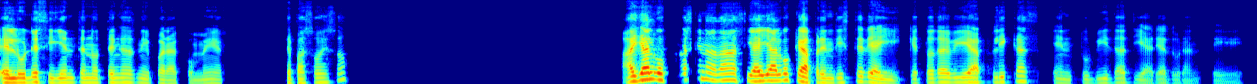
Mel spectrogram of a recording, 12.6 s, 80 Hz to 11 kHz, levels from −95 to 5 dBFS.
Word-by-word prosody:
el 125 Hz, 0 st, +4 dB
lunes 135 Hz, +3 st, 0 dB
siguiente 130 Hz, 0 st, -8 dB
no 130 Hz, -1 st, -9 dB
tengas 130 Hz, 0 st, -9 dB
ni 120 Hz, -3 st, -14 dB
para 100 Hz, -3 st, -11 dB
comer. 105 Hz, +2 st, -18 dB, 0.6 s
¿Te -, -, -9 dB
pasó 115 Hz, +3 st, -11 dB
eso? 190 Hz, +12 st, -16 dB, 2.8 s
¿Hay -, -, +5 dB
algo 210 Hz, -1 st, +8 dB
más 200 Hz, 0 st, -9 dB
que 245 Hz, -, -13 dB
nada, 200 Hz, -1 st, -1 dB
si 170 Hz, -3 st, -3 dB
hay 170 Hz, +3 st, +5 dB
algo 185 Hz, +2 st, +3 dB
que 170 Hz, -, +3 dB
aprendiste 130 Hz, +1 st, 0 dB
de 145 Hz, -, -1 dB
ahí 105 Hz, -5 st, -6 dB
que 110 Hz, -1 st, -17 dB
todavía 135 Hz, +3 st, -5 dB
aplicas 145 Hz, +4 st, -10 dB
en 110 Hz, -3 st, -19 dB
tu 110 Hz, 0 st, -24 dB
vida 115 Hz, -, -16 dB
diaria -, -, -19 dB
durante, -, -, -32 dB
130 Hz, 150 wpm, -23 LUFS, 115-160 Hz, 2.8 s, algo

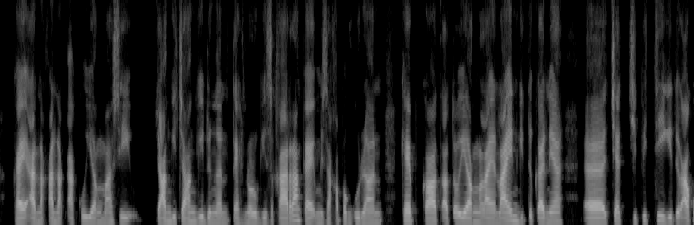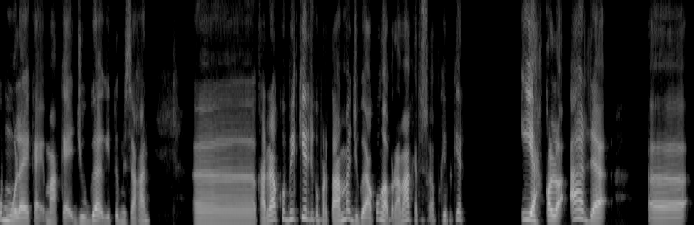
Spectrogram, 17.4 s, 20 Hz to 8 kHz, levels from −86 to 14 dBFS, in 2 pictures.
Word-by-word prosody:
kayak 170 Hz, -2 st, +2 dB
anak-anak 170 Hz, 0 st, -2 dB
aku 175 Hz, +2 st, -4 dB
yang 170 Hz, -1 st, -3 dB
masih 165 Hz, 0 st, -5 dB, 0.2 s
canggih-canggih 175 Hz, +1 st, -1 dB
dengan 165 Hz, -1 st, -6 dB
teknologi 160 Hz, +1 st, -5 dB
sekarang, 165 Hz, +6 st, +2 dB
kayak 160 Hz, -6 st, 0 dB
misalkan 160 Hz, +1 st, -7 dB
penggunaan 165 Hz, -1 st, -4 dB, 0.2 s
CapCut 175 Hz, -2 st, +2 dB
atau 165 Hz, 0 st, -1 dB
yang 170 Hz, 0 st, +1 dB
lain-lain 165 Hz, +3 st, +3 dB
gitu 170 Hz, +1 st, -10 dB
kan 170 Hz, -2 st, 0 dB
ya, 170 Hz, 0 st, 0 dB, 0.2 s
eee, 165 Hz, -1 st, +3 dB
ChatGPT 180 Hz, +2 st, -6 dB
gitu 170 Hz, -, -5 dB
aku 255 Hz, -, +3 dB
mulai 185 Hz, -6 st, +4 dB
kayak 170 Hz, -, -6 dB
make 160 Hz, -3 st, -1 dB
juga 180 Hz, +5 st, 0 dB
gitu 170 Hz, +4 st, -8 dB
misalkan, 175 Hz, +2 st, -4 dB, 0.5 s
eee, 160 Hz, -1 st, -2 dB
karena 175 Hz, +10 st, +4 dB
aku 260 Hz, +1 st, -6 dB
pikir 280 Hz, +4 st, +1 dB
juga 255 Hz, -6 st, -7 dB
pertama 185 Hz, +11 st, +3 dB
juga 185 Hz, -4 st, +1 dB
aku -, -, -11 dB
nggak 245 Hz, -, +3 dB
pernah 155 Hz, +4 st, -1 dB
make, 250 Hz, -, -14 dB
terus 225 Hz, -, -10 dB
aku 195 Hz, +1 st, -13 dB
pikir-pikir, 250 Hz, +4 st, -9 dB, 0.7 s
iya 245 Hz, -2 st, +9 dB
kalau 200 Hz, -1 st, +6 dB
ada, 290 Hz, -, +5 dB, 0.5 s
eee, 170 Hz, -1 st, 0 dB
170 Hz, 160 wpm, -25 LUFS, 165-190 Hz, 0.7 s, iya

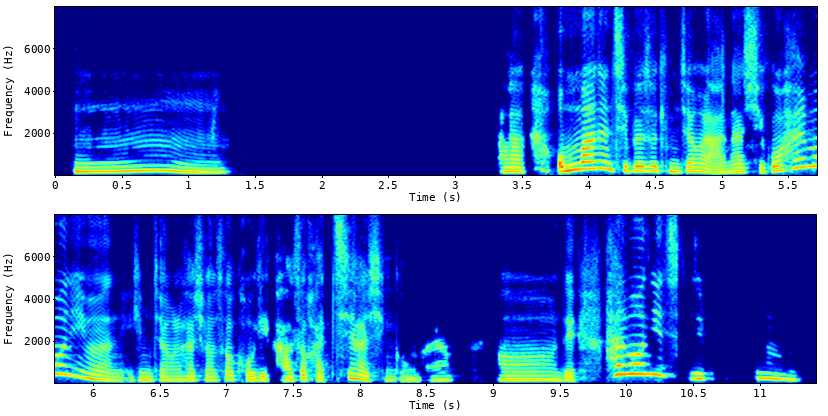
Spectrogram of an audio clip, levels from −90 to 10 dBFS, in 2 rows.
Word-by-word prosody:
음. 195 Hz, -3 st, -1 dB, 2.0 s
아. 195 Hz, -1 st, 0 dB, 0.2 s
엄마는 315 Hz, +6 st, +7 dB
집에서 215 Hz, -2 st, +2 dB
김장을 195 Hz, -1 st, -1 dB
안 155 Hz, +3 st, -2 dB
하시고 185 Hz, +3 st, 0 dB
할머니만 335 Hz, -, 0 dB
김장을 165 Hz, -1 st, -5 dB
하셔서 170 Hz, +1 st, -4 dB
거기 170 Hz, -1 st, -3 dB
가서 170 Hz, +4 st, -2 dB
같이 170 Hz, +8 st, -4 dB
하신 175 Hz, -5 st, -1 dB
건가요? 165 Hz, +2 st, -9 dB, 0.4 s
아 180 Hz, 0 st, -3 dB
네. 165 Hz, -1 st, -2 dB, 0.2 s
할머니 435 Hz, 0 st, +5 dB
집 365 Hz, -5 st, -5 dB, 0.6 s
음. 220 Hz, -7 st, -1 dB
190 Hz, 225 characters per minute, -23 LUFS, 170-235 Hz, 2.0 s, 엄마는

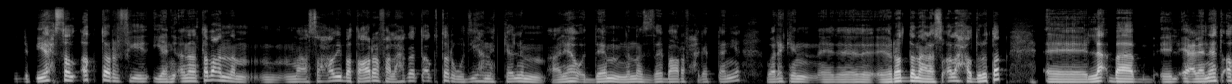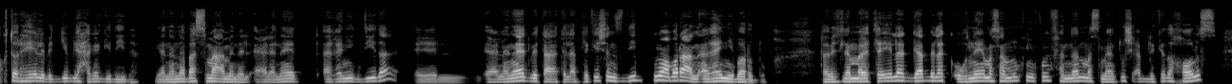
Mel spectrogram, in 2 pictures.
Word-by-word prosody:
اللي 130 Hz, 0 st, -14 dB
بيحصل 185 Hz, +4 st, +4 dB
أكتر 210 Hz, -5 st, +2 dB
في 140 Hz, -1 st, -4 dB
يعني 130 Hz, +1 st, -3 dB
أنا 150 Hz, +1 st, +3 dB
طبعًا 195 Hz, +6 st, +2 dB
أنا 170 Hz, -6 st, +2 dB
م 120 Hz, -3 st, -4 dB, 0.4 s
مع 125 Hz, 0 st, -4 dB
صحابي 145 Hz, +8 st, -1 dB
باتعرّف 155 Hz, -1 st, +1 dB
على 125 Hz, -3 st, -3 dB
حاجات 160 Hz, +5 st, -6 dB
أكتر 160 Hz, +1 st, -5 dB
ودي 125 Hz, +4 st, -7 dB
هنتكلّم 135 Hz, -3 st, -3 dB
عليها 125 Hz, +7 st, -2 dB
قُدّام 125 Hz, +3 st, 0 dB
إن 115 Hz, -4 st, 0 dB
أنا 125 Hz, +2 st, -1 dB
إزاي 120 Hz, +2 st, -6 dB
باعرف 130 Hz, +1 st, -3 dB
حاجات 125 Hz, +2 st, -14 dB
تانية، 145 Hz, +10 st, -5 dB, 0.3 s
ولكن 120 Hz, -3 st, -3 dB
آآ 110 Hz, 0 st, -5 dB, 0.5 s
آآ -, -, +3 dB
ردًا 150 Hz, +2 st, +7 dB
على 125 Hz, -2 st, +4 dB
سؤال 160 Hz, +7 st, +1 dB
حضرتك، 165 Hz, -, +3 dB, 0.4 s
آآ 120 Hz, -1 st, +2 dB
لأ 135 Hz, +7 st, +6 dB
ب 145 Hz, -, -2 dB, 0.5 s
الإعلانات 130 Hz, +5 st, +2 dB
أكتر 170 Hz, -2 st, 0 dB
هي 150 Hz, +1 st, 0 dB
اللي 155 Hz, -1 st, +1 dB
بتجيب 140 Hz, +2 st, -6 dB
لي -, -, -1 dB
حاجات 135 Hz, -1 st, -5 dB
جديدة، 115 Hz, -5 st, -8 dB
يعني 110 Hz, +2 st, -4 dB
أنا 130 Hz, +2 st, 0 dB
باسمع 145 Hz, -1 st, +1 dB
من 120 Hz, -2 st, -2 dB
الإعلانات 115 Hz, +5 st, -5 dB, 0.2 s
أغاني 130 Hz, +5 st, -2 dB
جديدة 155 Hz, -, -3 dB, 0.2 s
آآ، 105 Hz, +1 st, -8 dB
الإعلانات 105 Hz, -, -1 dB
بتاعة 130 Hz, -4 st, -1 dB
الapplications 145 Hz, +7 st, -3 dB
دي 185 Hz, +5 st, -2 dB
بتكون 190 Hz, +1 st, -1 dB
عبارة 180 Hz, 0 st, +6 dB
عن 155 Hz, -6 st, +4 dB
أغاني 140 Hz, +2 st, +4 dB
برضو، 105 Hz, -6 st, -2 dB, 0.5 s
فب 120 Hz, +1 st, -2 dB
لمّا 140 Hz, 0 st, +5 dB
تلاقي 150 Hz, +3 st, 0 dB
لك 175 Hz, 0 st, +3 dB
جاب 160 Hz, +2 st, +2 dB
لك 170 Hz, 0 st, +1 dB
أغنية 145 Hz, +4 st, +2 dB
مثلًا 160 Hz, 0 st, +1 dB
ممكن 170 Hz, +3 st, -2 dB
يكون 170 Hz, +2 st, -5 dB
فنان 155 Hz, -4 st, -1 dB
ما 160 Hz, -2 st, +1 dB
سمعتوش 135 Hz, +3 st, -4 dB
قبل 125 Hz, -1 st, -9 dB
كده 150 Hz, +5 st, -5 dB
خالص، 150 Hz, +9 st, -1 dB
140 Hz, 185 wpm, -23 LUFS, 125-160 Hz, 0.5 s, ردًا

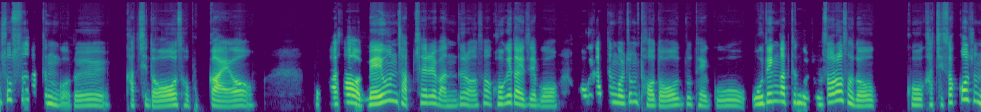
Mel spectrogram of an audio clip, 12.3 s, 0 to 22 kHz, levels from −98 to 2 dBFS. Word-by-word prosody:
소스 345 Hz, +5 st, -5 dB
같은 240 Hz, -, -4 dB
거를 170 Hz, +2 st, -5 dB, 0.2 s
같이 170 Hz, +2 st, -8 dB
넣어서 165 Hz, +3 st, +1 dB, 0.3 s
볶아요. 160 Hz, +1 st, +3 dB, 0.9 s
볶아서 220 Hz, 0 st, +5 dB
매운 255 Hz, +9 st, +7 dB
잡채를 235 Hz, -4 st, -1 dB
만들어서 170 Hz, +5 st, -4 dB
거기다 215 Hz, +3 st, +2 dB
이제 180 Hz, -2 st, -1 dB
뭐 150 Hz, -2 st, -6 dB, 0.2 s
고기 240 Hz, +1 st, -6 dB
같은 280 Hz, -2 st, -2 dB
걸 235 Hz, -1 st, +2 dB
좀 275 Hz, +1 st, -6 dB
더 175 Hz, -7 st, -1 dB
넣어도 180 Hz, +6 st, -2 dB
되고 160 Hz, -3 st, -6 dB
오뎅 230 Hz, +9 st, +3 dB
같은 265 Hz, -3 st, +3 dB
걸 215 Hz, -, -2 dB
좀 200 Hz, -, -6 dB
썰어서 265 Hz, +1 st, +4 dB
넣고 165 Hz, +2 st, -4 dB
같이 190 Hz, +2 st, -9 dB
섞어 255 Hz, -, +3 dB
준 295 Hz, -7 st, -3 dB
195 Hz, 295 characters per minute, -22 LUFS, 165-245 Hz, 0.9 s, 매운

